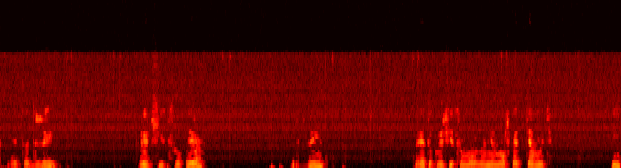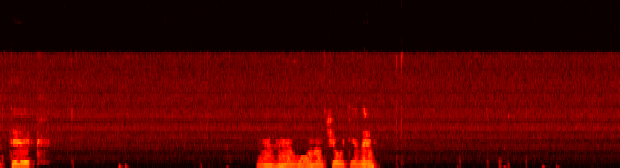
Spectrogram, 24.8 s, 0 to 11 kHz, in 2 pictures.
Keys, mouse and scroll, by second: 0.0 g, 2.2 click, 3.1 r, 5.3 g, 6.8 middle click, 8.2 click, 9.1 g, 10.3 middle click, 14.7 middle click, 14.7 r, 16.8 scroll up 1, 16.9 middle click, 20.3 click, 21.6 middle click, 23.2 middle click, 23.2 r.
